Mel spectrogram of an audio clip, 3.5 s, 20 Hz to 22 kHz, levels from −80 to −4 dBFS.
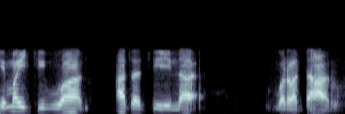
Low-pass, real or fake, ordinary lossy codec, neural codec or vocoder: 3.6 kHz; fake; AAC, 32 kbps; codec, 16 kHz in and 24 kHz out, 2.2 kbps, FireRedTTS-2 codec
